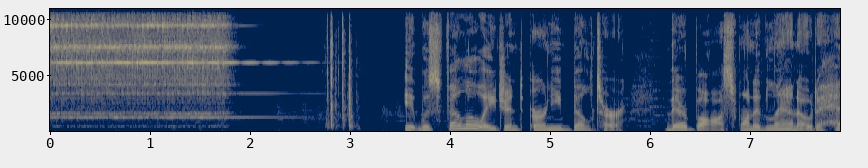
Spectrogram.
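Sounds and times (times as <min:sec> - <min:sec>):
telephone bell ringing: 0:00.0 - 0:02.8
speech: 0:03.6 - 0:07.8.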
